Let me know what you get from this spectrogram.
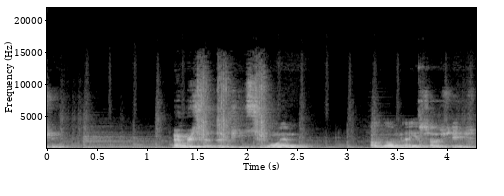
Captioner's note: camera flashing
